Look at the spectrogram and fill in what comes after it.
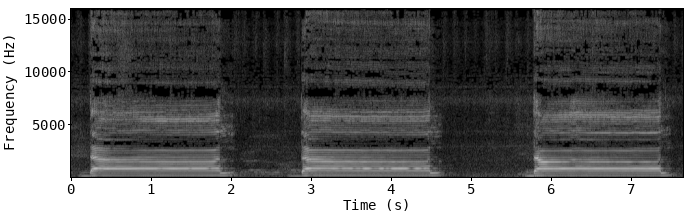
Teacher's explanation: কোন জায়গায় থেকে উচ্চারণ করবেন? জিহ্বার আগা, সামনের উপরে 2 দাঁতের গোড়ায় লাগান লাগান লাগান, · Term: তিন আলিফ টান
